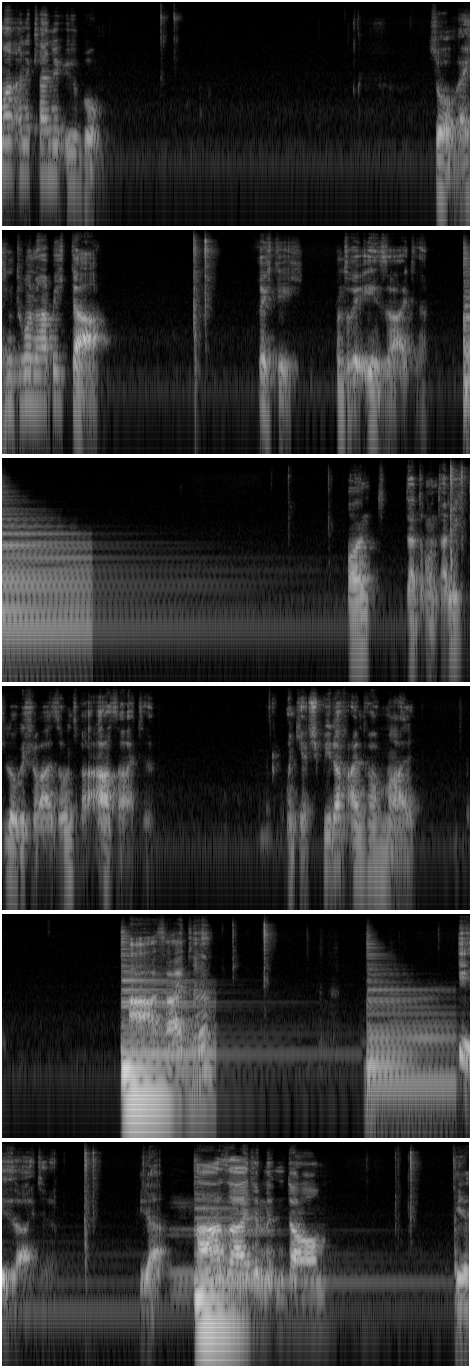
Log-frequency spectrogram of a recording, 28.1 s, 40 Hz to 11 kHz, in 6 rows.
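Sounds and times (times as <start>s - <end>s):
guitar string plucked: 19.9s - 21.5s, 22.4s - 28.0s.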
